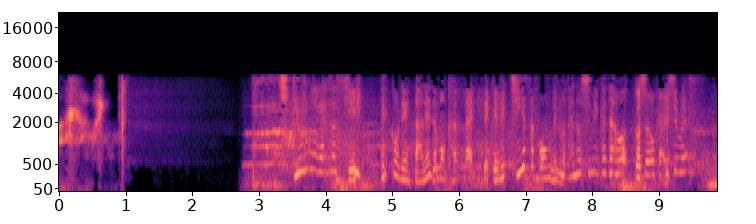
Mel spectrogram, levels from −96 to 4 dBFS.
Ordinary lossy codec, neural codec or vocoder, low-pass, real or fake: MP3, 24 kbps; codec, 16 kHz in and 24 kHz out, 0.9 kbps, LongCat-Audio-Codec, fine tuned four codebook decoder; 7.2 kHz; fake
